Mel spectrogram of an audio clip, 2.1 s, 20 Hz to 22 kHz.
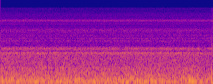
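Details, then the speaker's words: Yamaha YZ 250F engine leak-down test after valve adjustment, hose on mic: steady rushing hiss at the middle intake valve, indicating leakage; left and right valves silent. "the left valve the right valve is nothing but here on the middle valve we can definitely hear that hissing noise so i'm very happy we can actually pick it up on the mic"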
